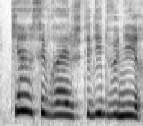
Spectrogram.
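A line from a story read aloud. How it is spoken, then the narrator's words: Crying out. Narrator (French): s'écria Macron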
